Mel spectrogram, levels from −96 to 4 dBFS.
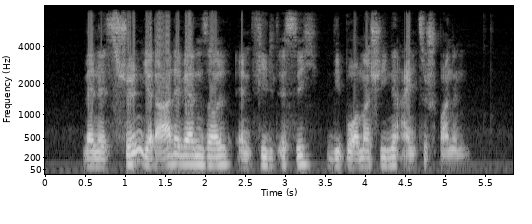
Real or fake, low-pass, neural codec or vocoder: real; 7.2 kHz; none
